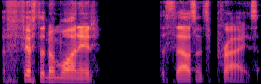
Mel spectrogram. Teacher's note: So I would personally probably stress fifth, and I would stress prize.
